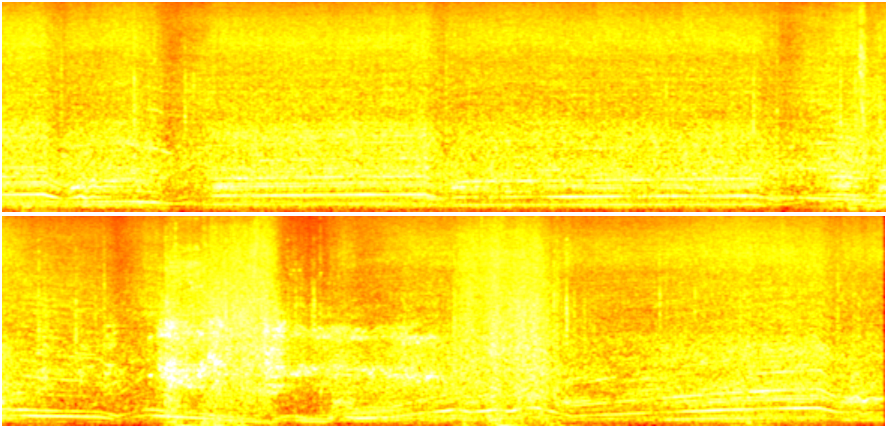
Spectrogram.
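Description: A car engine roars and shifts up through the gears at speed.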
